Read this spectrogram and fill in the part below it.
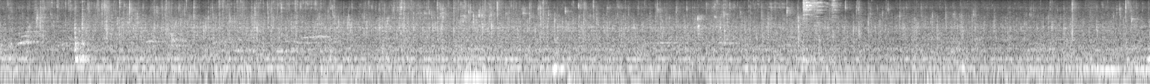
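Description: Aloo tikki patties frying in a pan just after being flipped, a steady moderate sizzle and crackle of hot oil that continues evenly throughout, with a brief louder spatter partway through.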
